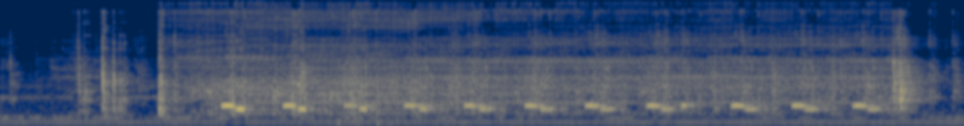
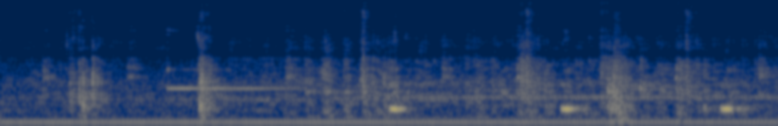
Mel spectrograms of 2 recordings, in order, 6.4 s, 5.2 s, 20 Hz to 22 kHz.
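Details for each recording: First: Cuckoo clock running a 1,500 gram drive weight when the movement calls for 320 grams; quick two-note calls rattle off about twice a second, far too hurried: the cuckoo calls too fast because the weight is too heavy. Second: Cuckoo clock whose bellows need repair, so only one pipe plays; unhurried calls about a second apart over hum and ticking: the normal cuckoo rate, slower than before, when the 450 gram weight (320 gram specified) caused fast calling.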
